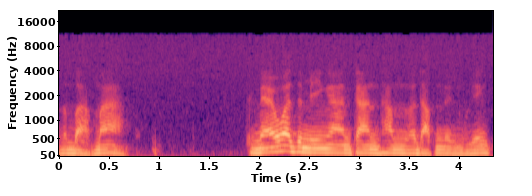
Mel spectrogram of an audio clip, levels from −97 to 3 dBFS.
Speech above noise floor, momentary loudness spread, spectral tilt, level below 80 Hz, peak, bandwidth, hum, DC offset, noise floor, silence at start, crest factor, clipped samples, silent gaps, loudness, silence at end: 27 dB; 15 LU; -7.5 dB/octave; -34 dBFS; -2 dBFS; 11.5 kHz; none; 0.7%; -41 dBFS; 0 s; 14 dB; under 0.1%; none; -15 LUFS; 0 s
